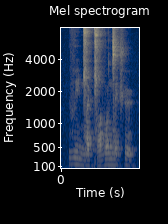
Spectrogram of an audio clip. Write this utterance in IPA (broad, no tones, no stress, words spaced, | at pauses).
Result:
viŋ͡ǁæɡ͡ǁɑ voŋ͡ǀet͡ʃʰʉ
